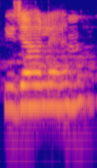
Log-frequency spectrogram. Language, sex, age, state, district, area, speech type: Maithili, female, 30-45, Bihar, Begusarai, rural, spontaneous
